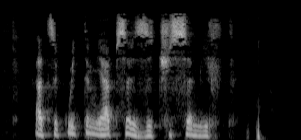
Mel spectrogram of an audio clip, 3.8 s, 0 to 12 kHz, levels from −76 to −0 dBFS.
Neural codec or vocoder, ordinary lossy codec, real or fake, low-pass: none; MP3, 32 kbps; real; 10.8 kHz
